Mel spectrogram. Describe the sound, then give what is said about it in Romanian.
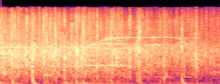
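Applause from a studio audience welcoming a guest, a dense steady patter of many hands clapping at even loudness throughout, with faint voices and cheering mixed underneath. “Aplauze, aplauze, aplauze!”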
